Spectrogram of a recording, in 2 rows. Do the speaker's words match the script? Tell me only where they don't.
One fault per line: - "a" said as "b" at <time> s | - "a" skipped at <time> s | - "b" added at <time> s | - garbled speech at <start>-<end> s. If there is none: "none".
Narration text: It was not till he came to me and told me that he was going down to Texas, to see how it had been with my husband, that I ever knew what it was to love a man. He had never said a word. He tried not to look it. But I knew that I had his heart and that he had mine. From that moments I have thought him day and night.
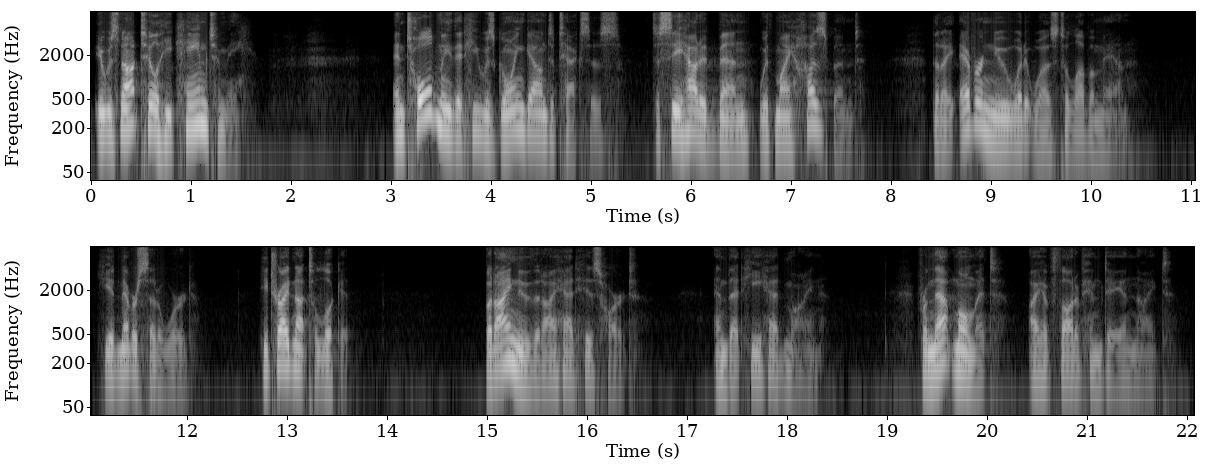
- "moments" said as "moment" at 19.7 s
- "of" added at 20.9 s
